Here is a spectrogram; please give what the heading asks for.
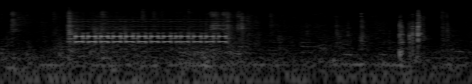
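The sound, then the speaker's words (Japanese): A telephone rings in an office: a single burst of rapid, evenly pulsed electronic trilling lasts just over a second, followed by softer clatter and background noise. “小李打来了电话。电话转接到小野处。”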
